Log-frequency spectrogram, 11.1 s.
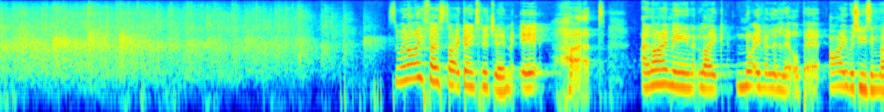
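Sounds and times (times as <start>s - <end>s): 
audience clapping: 0.0s - 4.9s
speech: 4.9s - 11.0s.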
